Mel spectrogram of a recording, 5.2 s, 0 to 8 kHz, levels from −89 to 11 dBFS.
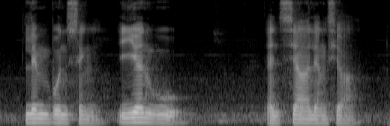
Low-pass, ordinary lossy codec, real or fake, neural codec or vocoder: none; none; real; none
